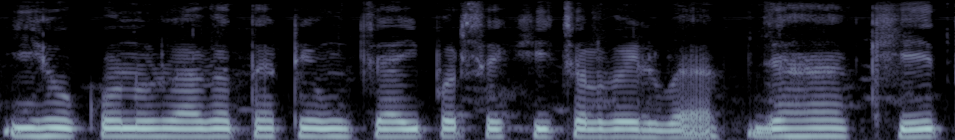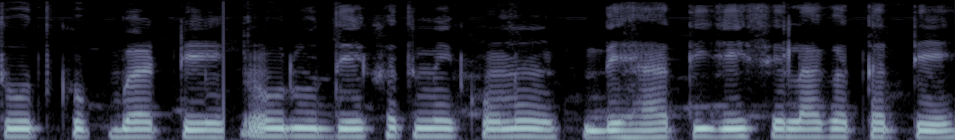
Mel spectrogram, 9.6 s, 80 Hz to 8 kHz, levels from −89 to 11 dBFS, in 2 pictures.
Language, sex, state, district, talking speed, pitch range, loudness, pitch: Bhojpuri, male, Uttar Pradesh, Deoria, 140 wpm, 155-165 Hz, -23 LUFS, 160 Hz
